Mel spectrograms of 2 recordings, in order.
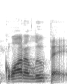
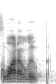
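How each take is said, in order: First: The name is said with Spanish pronunciation. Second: The name is said with anglicized local pronunciation. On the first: The speaker calls it right. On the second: The speaker calls it wrong. "That's how they pronounce it here"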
